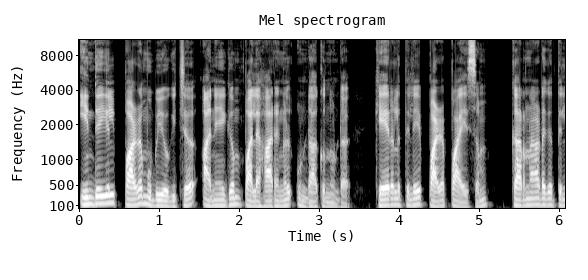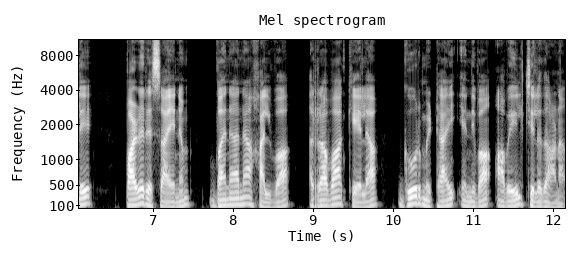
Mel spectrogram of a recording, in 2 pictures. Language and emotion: Malayalam, neutral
